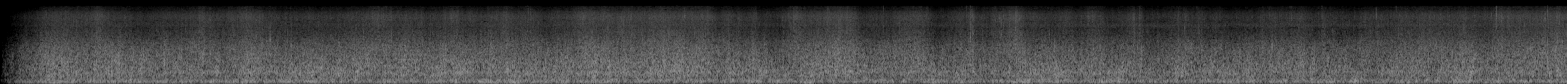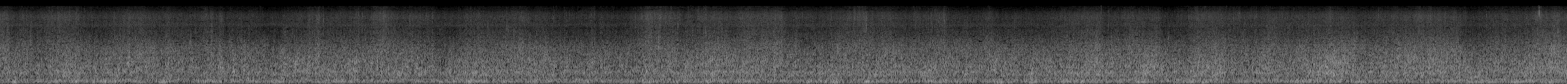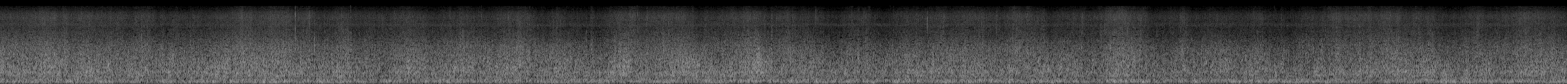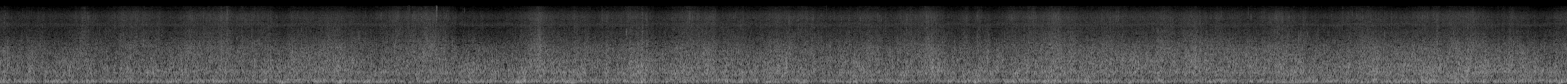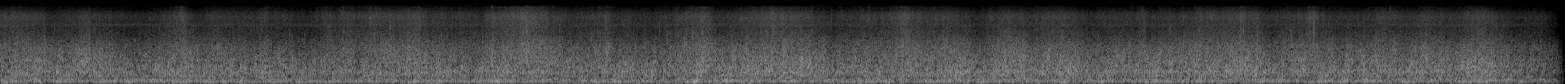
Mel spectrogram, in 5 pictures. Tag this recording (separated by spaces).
spring water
